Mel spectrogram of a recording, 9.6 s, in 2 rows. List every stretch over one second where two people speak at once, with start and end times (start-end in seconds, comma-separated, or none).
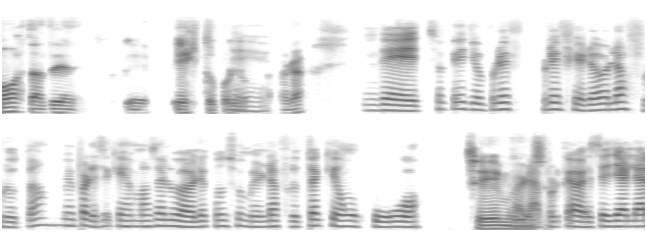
none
